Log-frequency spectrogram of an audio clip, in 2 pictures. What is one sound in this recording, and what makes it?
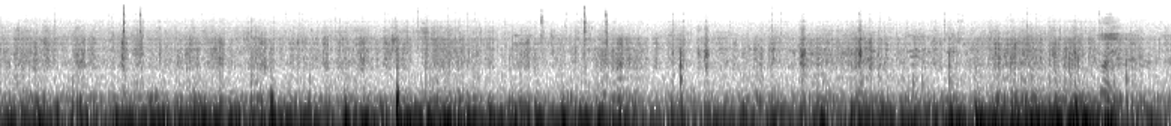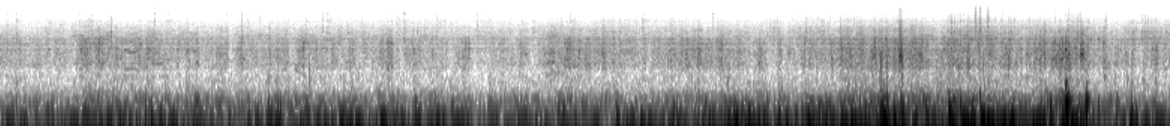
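Bicycle tyres roll and bump over grass and dirt.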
